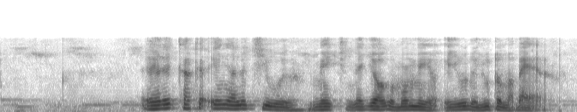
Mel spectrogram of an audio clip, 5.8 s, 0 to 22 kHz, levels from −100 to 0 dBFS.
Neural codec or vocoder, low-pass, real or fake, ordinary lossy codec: codec, 16 kHz, 4 kbps, FreqCodec, smaller model; 5.4 kHz; fake; none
